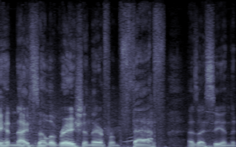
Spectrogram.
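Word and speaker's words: Pfaff: shock to anyone uh but yes it's p f a f f but apparently he prefers to be called silent p a little bit of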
